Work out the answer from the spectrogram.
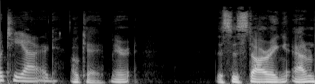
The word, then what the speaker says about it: Cotillard: It's going to be a musical starring Adam Driver and Marion Cotillard. How do you say her last name? Cotillard.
